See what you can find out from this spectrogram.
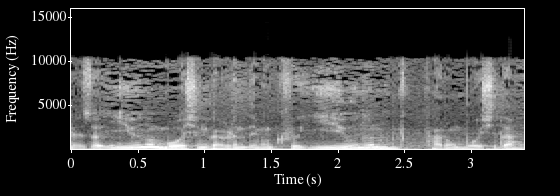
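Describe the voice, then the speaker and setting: A man with a fairly low pitch, very fast pace and lively intonation, over light background noise. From South Korea. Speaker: English teacher. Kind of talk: lecture. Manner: casual. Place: studio.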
